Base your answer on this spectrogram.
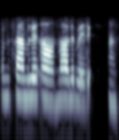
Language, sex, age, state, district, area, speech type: Malayalam, female, 18-30, Kerala, Kannur, rural, conversation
